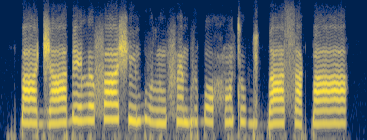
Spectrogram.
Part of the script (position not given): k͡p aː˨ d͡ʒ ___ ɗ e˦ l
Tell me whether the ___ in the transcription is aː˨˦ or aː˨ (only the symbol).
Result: aː˨˦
